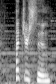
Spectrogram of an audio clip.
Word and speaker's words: Hutcherson: I said his name wrong. Hutcherson.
